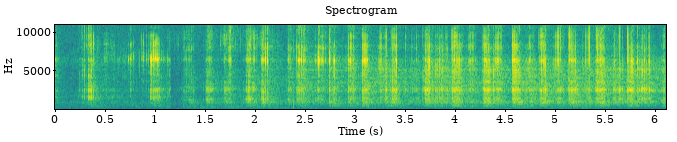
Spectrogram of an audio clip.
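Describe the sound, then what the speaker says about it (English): A hand file scrapes across the edge of a hard piston ring near its gap in quick, repeated rasping strokes, close and fairly loud, with no talking. "So you just take the file, put the ring as close to the gap, to the edge as possible, and try and file down."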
